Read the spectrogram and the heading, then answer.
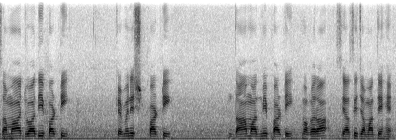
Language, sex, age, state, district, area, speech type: Urdu, male, 30-45, Telangana, Hyderabad, urban, spontaneous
